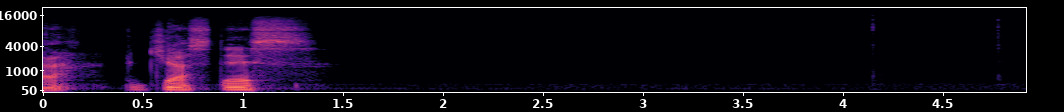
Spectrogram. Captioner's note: mouse clicking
